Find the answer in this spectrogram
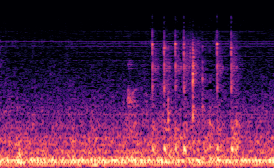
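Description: A quick run of faint computer keyboard clicks about a second in, over a low steady hum.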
